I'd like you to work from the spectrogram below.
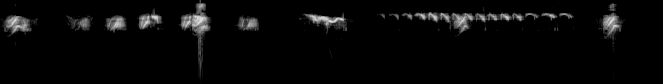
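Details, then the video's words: Western yellow wagtail opens with several sharp high chips and a wavering whistle, then runs into a long, fast, slightly falling trill of tiny ticking notes, ending with one last chip. "صوت ذعرة صفراء song call wastern yellow wagtail"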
